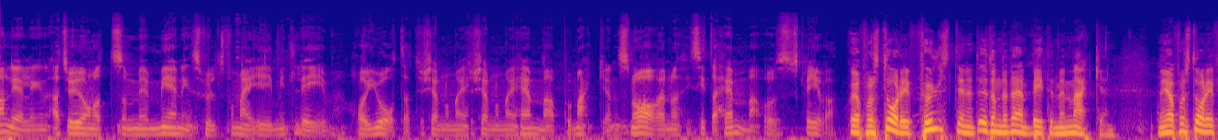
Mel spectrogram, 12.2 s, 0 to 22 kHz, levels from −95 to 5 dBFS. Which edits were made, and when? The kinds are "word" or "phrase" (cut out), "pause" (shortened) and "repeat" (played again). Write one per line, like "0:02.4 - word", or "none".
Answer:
0:04.7 - repeat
